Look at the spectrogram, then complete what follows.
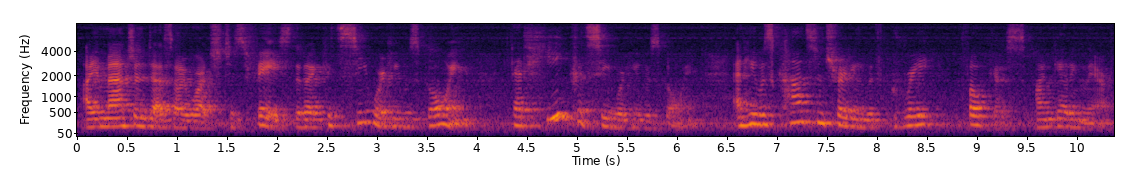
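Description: A woman's voice: fairly low pitch, animated, slight background noise. Older woman reading her essay in a roomy salon. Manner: measured, reflective reading from paper. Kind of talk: reading a personal essay aloud. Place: small indoor salon with bookshelves and fireplace. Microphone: podium microphone on a stand. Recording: roomy sound from a distance.

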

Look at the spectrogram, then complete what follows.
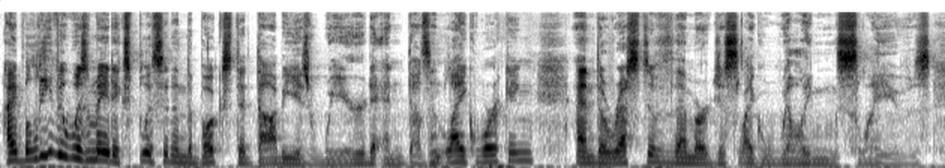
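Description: A man's voice: mid-range voice, sing-song, normal speed, mellow. Man reading aloud, swooping intonation. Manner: amused, sarcastic, breaks off to comment. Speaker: host reading fan fiction aloud with commentary. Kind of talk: dramatic reading with casual mocking asides.

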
